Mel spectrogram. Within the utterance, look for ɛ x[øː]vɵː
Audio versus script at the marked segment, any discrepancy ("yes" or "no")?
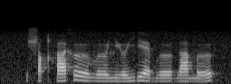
yes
